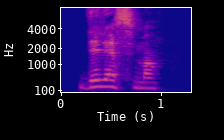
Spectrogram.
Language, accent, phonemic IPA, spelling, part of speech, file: French, Canada, /de.lɛs.mɑ̃/, délaissements, noun, LL-Q150 (fra)-délaissements.wav
- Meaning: plural of délaissement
